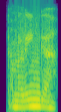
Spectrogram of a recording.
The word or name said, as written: Camalenga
